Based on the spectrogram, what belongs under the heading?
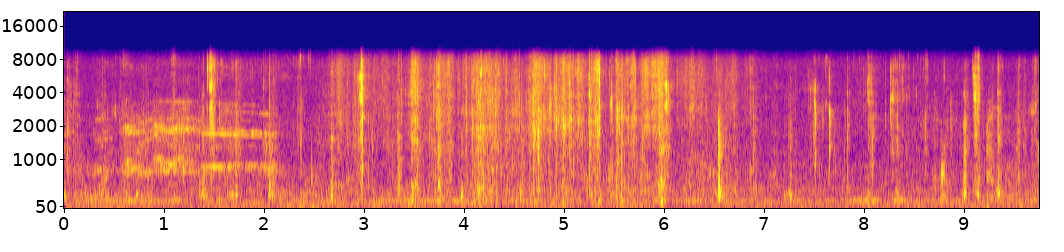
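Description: Close-miked chewing and crunching of crispy pata, deep-fried pork knuckle, with rice: a dense, irregular run of crisp crackles and wet mouth clicks.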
